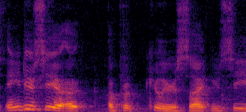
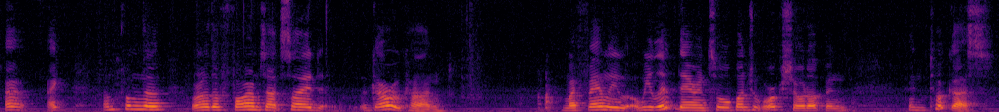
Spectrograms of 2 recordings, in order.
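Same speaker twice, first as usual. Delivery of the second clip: put-on high-pitched little girl voice; high child's voice telling of an orc raid; 9 semitones higher than usual. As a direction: play a small farm girl, pitched well up.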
